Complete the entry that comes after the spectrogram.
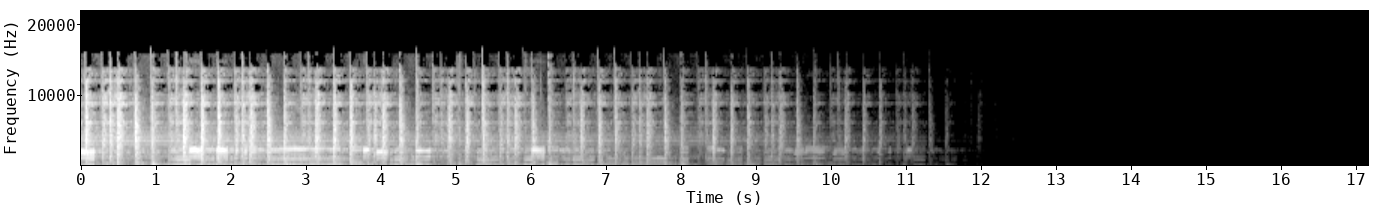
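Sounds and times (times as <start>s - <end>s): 
ciftetelli belly dance music: 0.0s - 11.4s.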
